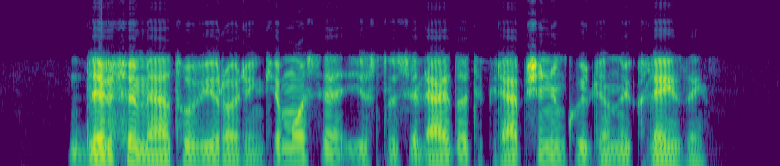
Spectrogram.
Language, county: Lithuanian, Alytus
